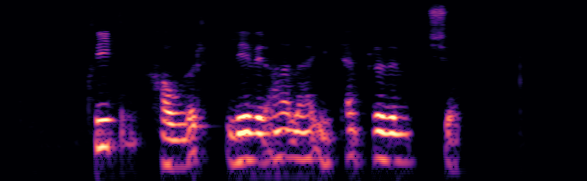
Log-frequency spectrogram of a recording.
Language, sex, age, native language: Icelandic, male, 60-69, Icelandic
